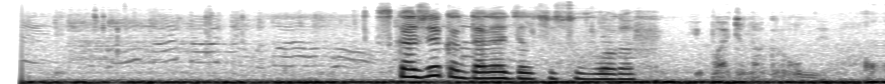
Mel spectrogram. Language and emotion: Russian, neutral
